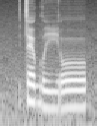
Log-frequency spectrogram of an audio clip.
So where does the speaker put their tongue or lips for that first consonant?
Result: tongue tip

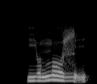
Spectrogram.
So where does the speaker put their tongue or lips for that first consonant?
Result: palate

